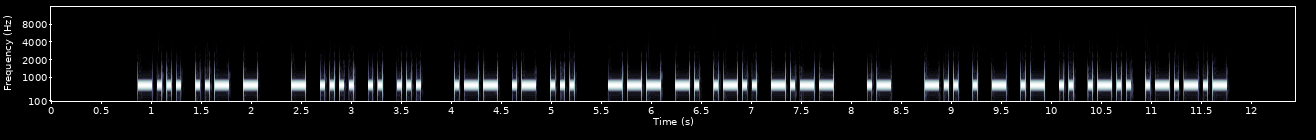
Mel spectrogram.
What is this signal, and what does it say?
Morse code, heard as a keyed tone, about 25 wpm, 700 Hz. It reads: BUT THIS WAS ONLY A DETAIL.
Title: Sentences from Top 1500 Words 25wpm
